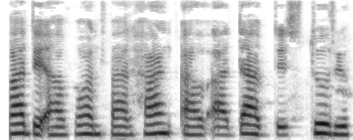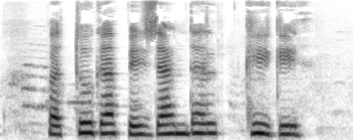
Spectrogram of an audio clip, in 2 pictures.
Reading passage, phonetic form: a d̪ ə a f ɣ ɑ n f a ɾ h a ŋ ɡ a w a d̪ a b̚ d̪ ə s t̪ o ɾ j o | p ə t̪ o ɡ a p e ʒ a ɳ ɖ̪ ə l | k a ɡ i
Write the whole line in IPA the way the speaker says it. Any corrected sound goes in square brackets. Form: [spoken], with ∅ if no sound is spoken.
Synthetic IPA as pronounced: a d̪ ə a f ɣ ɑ n f a ɾ h a ŋ ɡ a w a d̪ a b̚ d̪ ə s t̪ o ɾ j o | p ə t̪ o ɡ a p e ʒ a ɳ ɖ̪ ə l | k [e] ɡ i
